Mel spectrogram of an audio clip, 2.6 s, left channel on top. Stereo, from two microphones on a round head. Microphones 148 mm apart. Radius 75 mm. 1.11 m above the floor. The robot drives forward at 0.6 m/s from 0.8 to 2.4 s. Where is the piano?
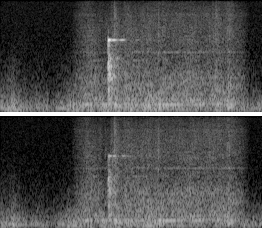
65° left (ahead or behind), 1.0 m.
